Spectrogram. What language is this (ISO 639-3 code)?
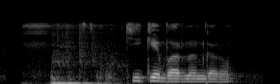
nep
